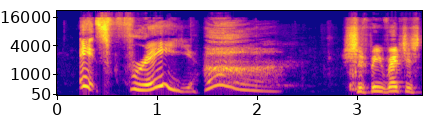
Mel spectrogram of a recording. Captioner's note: gasps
